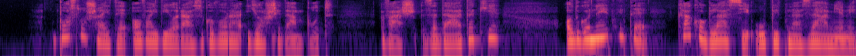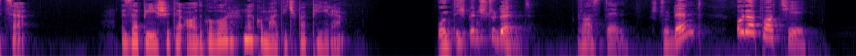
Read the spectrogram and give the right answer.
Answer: odgovor je vas.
